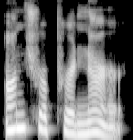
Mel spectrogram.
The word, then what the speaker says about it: entrepreneur: It's entrepreneur, which means emprendedor. It's a word that comes from French, so the pronunciation isn't exactly like other English words.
